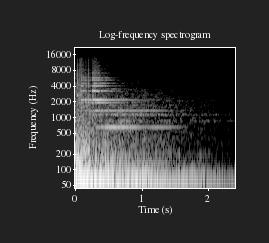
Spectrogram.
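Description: A metallic clang sound effect struck once at the start, leaving several clear ringing tones that fade away over a second and a half or so, the sting of an animated channel logo.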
